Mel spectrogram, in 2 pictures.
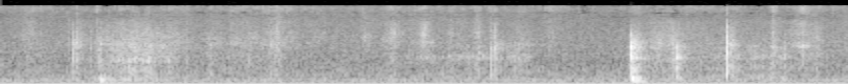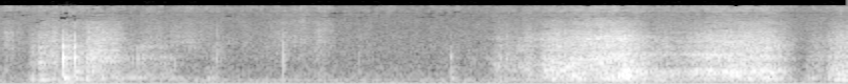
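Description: Small, solid pink chalky pieces of baking soda and cornstarch are crushed and rubbed between fingertips with long red-painted nails over a pile of powder on a white board. Faint gritty rubbing gives way to a few sharp, dry crunches and snaps. It ends in a louder, dense stretch of bright crumbling and grinding as the pieces break down.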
